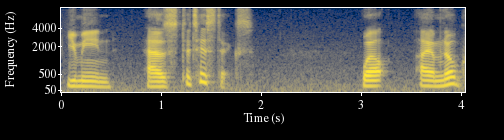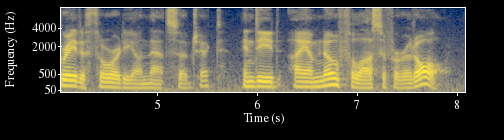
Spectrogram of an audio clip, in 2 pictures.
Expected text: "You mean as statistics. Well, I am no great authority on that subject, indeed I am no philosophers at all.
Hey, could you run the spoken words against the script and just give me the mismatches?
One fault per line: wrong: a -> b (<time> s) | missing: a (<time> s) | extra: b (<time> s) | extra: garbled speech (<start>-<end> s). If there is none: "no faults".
wrong: philosophers -> philosopher (6.8 s)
